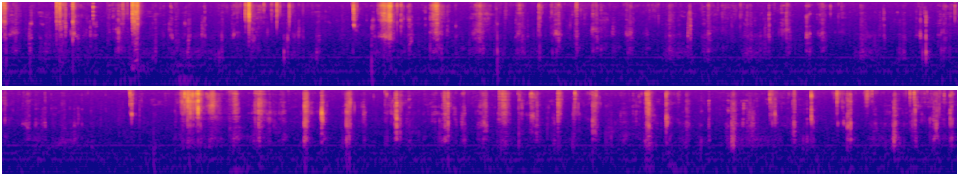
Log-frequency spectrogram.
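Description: A person chewing and crunching crisp raw vegetables and papaya salad: a steady run of short, crisp crunches and wet chewing, with a louder flurry of bites a little past the middle.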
